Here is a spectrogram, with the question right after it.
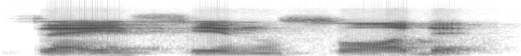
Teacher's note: Tiga huruf ini adalah huruf safir, huruf yang memiliki suara tambahan.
